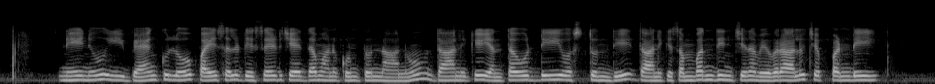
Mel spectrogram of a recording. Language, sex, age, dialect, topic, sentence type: Telugu, male, 31-35, Telangana, banking, question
